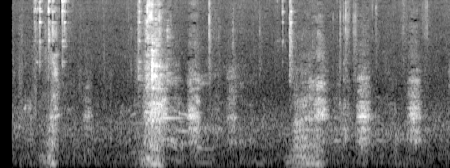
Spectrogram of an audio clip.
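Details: Pet dog named Tippy taunting a cat named Tortoise, trying to get it to play; breathy broadband pants and huffs come in uneven bursts about every half second to a second, one louder huff with a faint whine-like tone.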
